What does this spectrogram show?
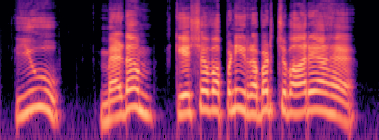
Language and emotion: Punjabi, disgusted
